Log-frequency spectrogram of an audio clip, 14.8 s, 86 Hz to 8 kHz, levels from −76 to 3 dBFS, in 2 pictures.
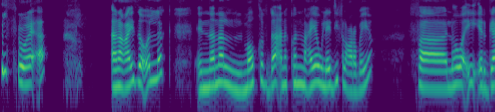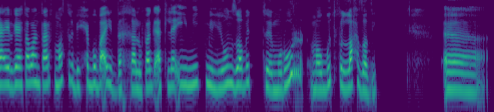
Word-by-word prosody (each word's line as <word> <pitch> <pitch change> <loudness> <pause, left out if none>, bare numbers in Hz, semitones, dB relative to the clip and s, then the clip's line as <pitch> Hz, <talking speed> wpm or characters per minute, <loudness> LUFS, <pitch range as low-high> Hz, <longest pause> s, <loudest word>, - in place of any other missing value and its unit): في - - +5
السواقة، 290 - +3 1.0
أنا 240 +1 +7
عايزة 280 +5 +4
أقول 310 0 +2
لك 375 +1 0 0.4
إن 225 +2 0
أنا 280 +3 +5
المَوقِف 245 +3 0
ده 235 - +5
أنا 255 +1 0
كان 275 0 -1
معايا 245 +3 +3
ولادي 255 +3 +1
في 270 - -10
العربية 215 - -1 0.6
فاللي 225 -1 +4
هو 265 0 +4
إيه، 245 - -1
ارجَعي 250 +3 +3
ارجَعي 260 +1 -1
طبعًا 280 +1 +1
أنت 265 -2 -8
عارف 260 +1 -1
مصر 280 +3 -5
بيحبّوا 260 +2 -5
بقى 270 0 +1
يتدخّلوا، 215 -1 -4
فجأة 230 +3 0
تلاقي 245 +2 -7
100 260 +2 -5
مليون 245 +1 -4
ضابط 260 +2 -2 0.2
مرور 240 - -3
موجود 215 +6 -5
في - - -15
اللحظة 230 -3 0
دي، 190 +1 -13 1.0
آآ 210 -2 -4
250 Hz, 160 wpm, -24 LUFS, 225-275 Hz, 1.0 s, أنا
